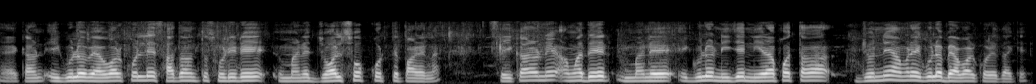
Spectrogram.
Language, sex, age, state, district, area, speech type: Bengali, male, 30-45, West Bengal, Darjeeling, urban, spontaneous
